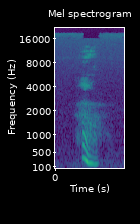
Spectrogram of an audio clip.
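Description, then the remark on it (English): A single heavy, labored exhale from a patient breathing deeply while their breathing is checked as a vital sign, voiced into a low groaning sigh that slides downward in pitch and fades within a moment, with no talking around it. “Your breathing seems labored.”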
